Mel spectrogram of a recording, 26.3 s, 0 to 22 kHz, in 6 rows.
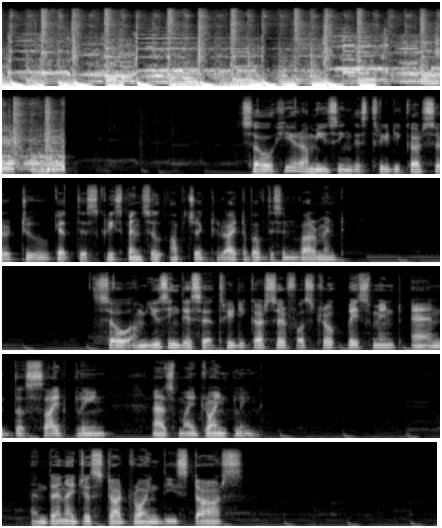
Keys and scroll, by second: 0.4 ctrl+z, 0.6 ctrl+z, 0.9 ctrl+z, 2.4 Tab, 3.1 x, 3.3 Tab, 3.9 ctrl+z, 4.5 ctrl+z, 5.1 ctrl+z, 5.3 ctrl+z, 5.6 ctrl+z, 7.4 ctrl+z, 7.7 ctrl+z, 25.1 ctrl+z.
